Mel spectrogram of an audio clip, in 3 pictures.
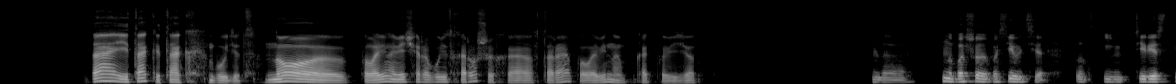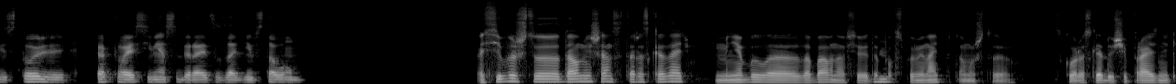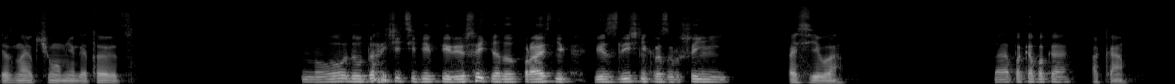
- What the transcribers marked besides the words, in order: laughing while speaking: "удачи"
- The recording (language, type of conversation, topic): Russian, podcast, Как обычно проходят разговоры за большим семейным столом у вас?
